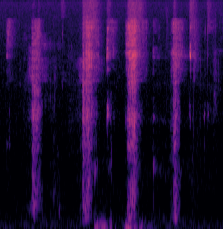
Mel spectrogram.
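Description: Crunching on kerupuk gendar crackers: four crisp, dry bites about half a second apart, each a sharp crackle, the third the loudest, with no talk.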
